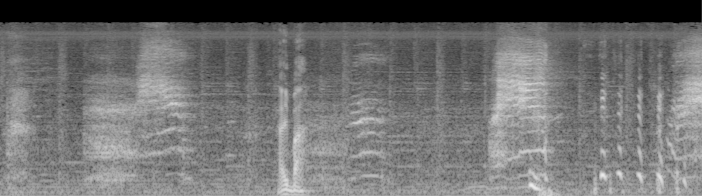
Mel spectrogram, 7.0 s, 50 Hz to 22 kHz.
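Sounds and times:
cat meowing, yowling and caterwauling: 0.9s - 2.1s, 3.1s - 4.0s, 4.9s - 5.6s, 6.7s - 7.0s
speech: 2.8s - 3.2s, 5.3s - 7.0s
people laughing: 5.2s - 7.0s.

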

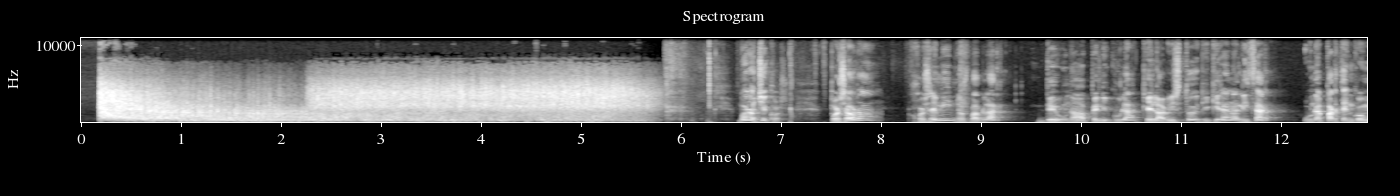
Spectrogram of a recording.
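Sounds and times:
rumbling crack of thunder: 0.0s - 5.9s
sudden loud downpour of heavy rain: 2.2s - 5.8s
speech: 6.6s - 12.8s.

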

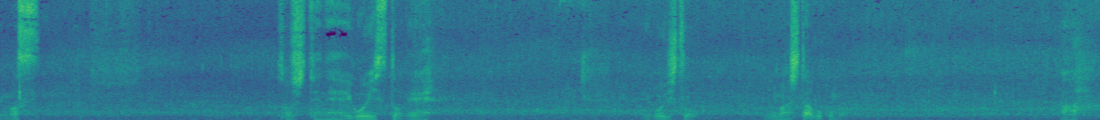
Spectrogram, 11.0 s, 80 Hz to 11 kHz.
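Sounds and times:
river water rushing: 0.0s - 10.9s
speech: 0.1s - 0.5s, 2.8s - 4.4s, 6.4s - 8.6s, 10.6s - 10.9s.

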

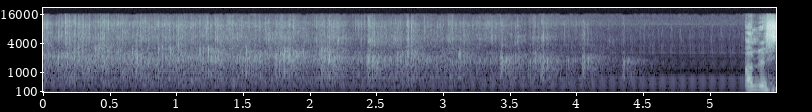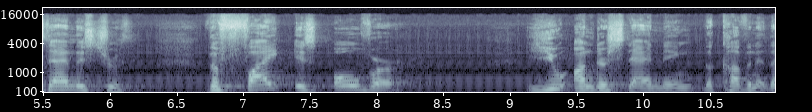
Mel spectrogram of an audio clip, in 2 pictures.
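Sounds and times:
crowd applauding as people leave the stage: 0.0s - 4.6s
speech: 5.3s - 8.3s, 9.1s - 10.9s.

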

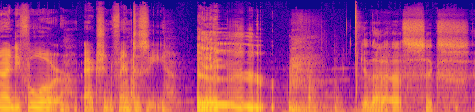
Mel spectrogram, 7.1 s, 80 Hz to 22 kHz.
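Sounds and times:
speech: 0.0s - 3.6s, 5.4s - 7.1s
person burping: 3.0s - 4.2s.

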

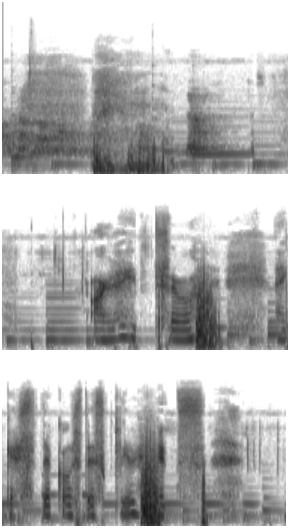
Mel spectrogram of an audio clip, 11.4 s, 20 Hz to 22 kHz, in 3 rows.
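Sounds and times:
dogs barking outside: 0.0s - 1.2s, 2.4s - 3.0s
speech: 5.2s - 11.1s.

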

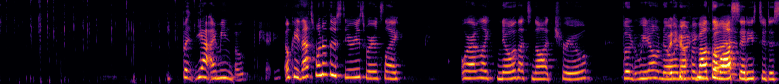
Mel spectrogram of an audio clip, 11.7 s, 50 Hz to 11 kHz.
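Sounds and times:
fingers typing on a computer keyboard: 0.0s - 3.2s
speech: 2.8s - 6.1s, 6.9s - 11.6s.

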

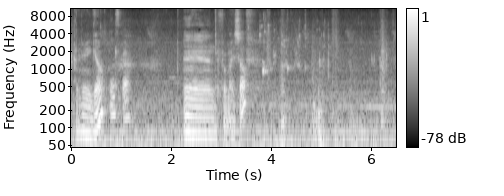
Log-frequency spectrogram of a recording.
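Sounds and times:
speech: 0.2s - 1.3s, 2.2s - 5.0s
beer pouring into a glass: 3.7s - 5.3s.

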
